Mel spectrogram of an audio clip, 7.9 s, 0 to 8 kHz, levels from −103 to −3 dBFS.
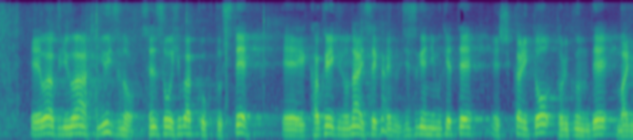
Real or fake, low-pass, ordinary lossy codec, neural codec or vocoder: real; 7.2 kHz; none; none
